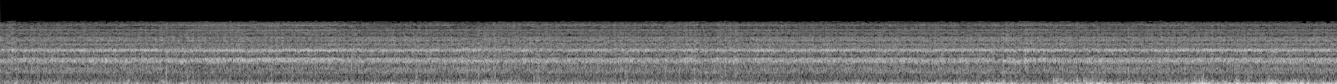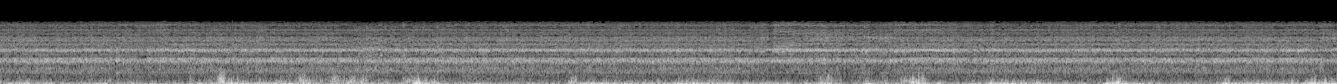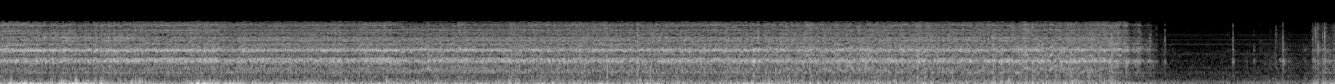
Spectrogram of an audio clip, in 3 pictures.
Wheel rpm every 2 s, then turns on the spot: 160, 160, 160, 160, 160, 160, 160, 160, 160, 160, 160, 160, 160, 160, 160, 160, 160, 160, 150, 20.
none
